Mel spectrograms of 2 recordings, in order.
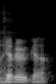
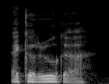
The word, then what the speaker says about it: Ikaruga: and probably Ikaruga, well, I'm not saying that right, am I? Ikaruga. – Ikaruga, yeah. – Ikaruga.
